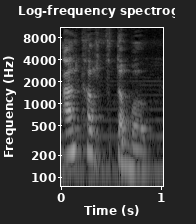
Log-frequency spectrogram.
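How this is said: It is said with a posh, fancy accent. "yung mga social na pag-pronounce ba na un"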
